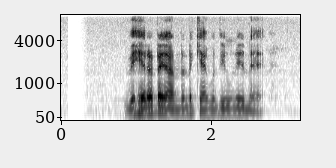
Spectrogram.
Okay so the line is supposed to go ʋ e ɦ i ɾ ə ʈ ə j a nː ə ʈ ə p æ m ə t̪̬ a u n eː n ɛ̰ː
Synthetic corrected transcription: ʋ e ɦ e ɾ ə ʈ ə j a nː ə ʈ ə k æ m ə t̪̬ i u n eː n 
